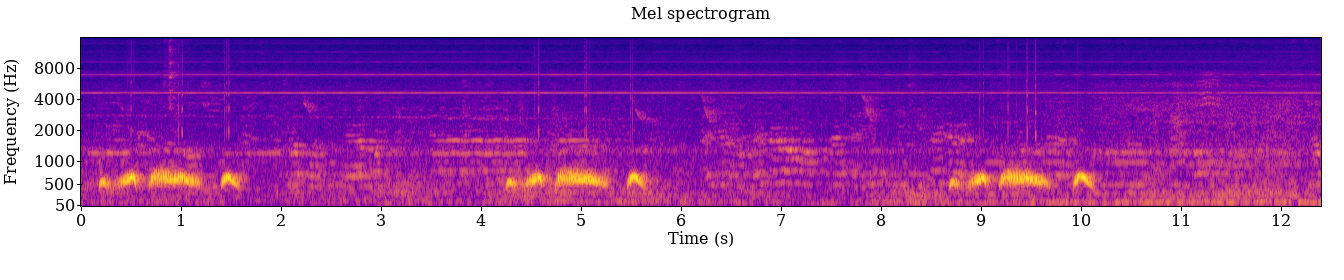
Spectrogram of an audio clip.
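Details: Spotted dove calling, used to lure birds: soft low cooing phrases of a few notes each, the final note set apart, repeated about every four seconds.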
